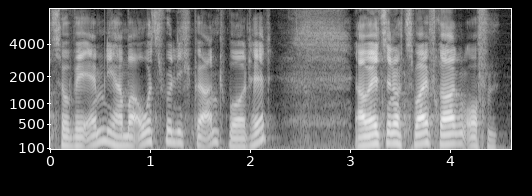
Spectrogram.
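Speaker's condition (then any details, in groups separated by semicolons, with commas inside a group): Cleft palate; has a cold at recording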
